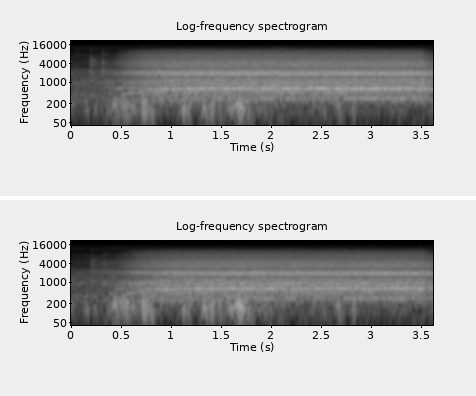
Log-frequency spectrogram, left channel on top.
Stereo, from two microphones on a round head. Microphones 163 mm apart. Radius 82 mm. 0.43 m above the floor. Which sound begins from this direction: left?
A hair dryer, at 0.2 s.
